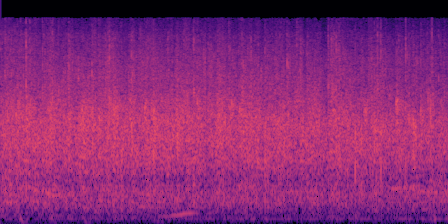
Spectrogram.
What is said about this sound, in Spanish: Si usted quiere, aplauda.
